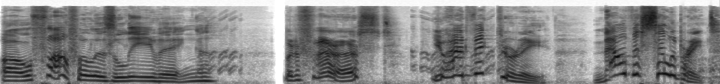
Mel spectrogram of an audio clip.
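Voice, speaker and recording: A put-on, female-sounding character voice speaks at a moderate pace with long, frequent pauses. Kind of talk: gameplay commentary, reading game text aloud. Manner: wheedling, insistent, giggly.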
